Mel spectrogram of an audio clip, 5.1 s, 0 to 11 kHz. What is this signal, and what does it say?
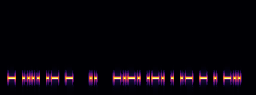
Morse code, heard as a keyed tone, about 25 wpm, 600 Hz. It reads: THAT I CREATED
